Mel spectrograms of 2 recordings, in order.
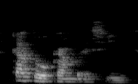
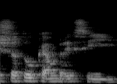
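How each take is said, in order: First: The first word begins with a 'k' sound. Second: The first word begins with a 'sh' sound. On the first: The speaker calls it right. "Quindi Cateau Cambrésis" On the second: The speaker calls it wrong. "Non si dice Château Cambrésis, Château è un castello, si scrive C H A"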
